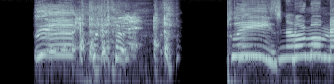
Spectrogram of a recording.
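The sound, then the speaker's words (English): Children's voices sputter through a burst of choked coughs after taking terrible-tasting medicine, then after a short pause break into a loud, sustained high-pitched wail of crying, prominent with no other sound. “The medicine is terrible. The children cough and cry.”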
